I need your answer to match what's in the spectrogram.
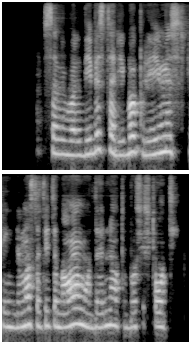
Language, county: Lithuanian, Kaunas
